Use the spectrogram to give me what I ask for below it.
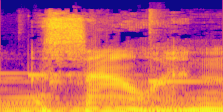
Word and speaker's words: Samhain: It's called Samhain or Samhain or Samhain, depends on your particular Celtic pronunciation, your particular tribe. Americans sometimes say Samhain due to the way it's spelled. And due to the fact that Glenn Danzig once had a band of the same name, and because horror punk record covers rarely come with Gaelic pronunciation guides.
